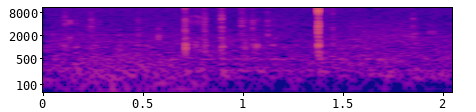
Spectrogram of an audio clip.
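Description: Faint keystrokes on a MacBook Pro laptop keyboard over near silence: a few scattered key clicks, with one sharper click about a second and a half in.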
